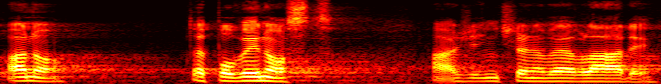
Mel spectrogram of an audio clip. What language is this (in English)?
Czech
